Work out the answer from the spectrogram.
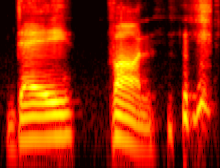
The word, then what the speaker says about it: Devon: devon so he's like this is how you say my name day vaughn thank you thank you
